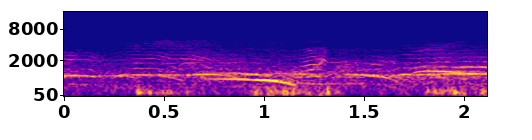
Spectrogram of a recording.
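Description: Several footballers shouting calls to each other, their voices overlapping, with a few dull low thumps underneath.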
